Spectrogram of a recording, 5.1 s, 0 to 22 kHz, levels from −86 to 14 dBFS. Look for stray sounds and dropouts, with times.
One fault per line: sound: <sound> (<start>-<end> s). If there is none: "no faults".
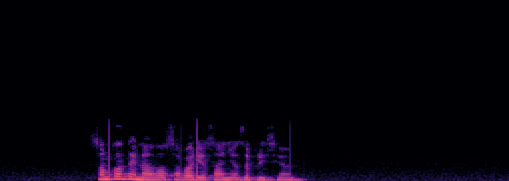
no faults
